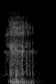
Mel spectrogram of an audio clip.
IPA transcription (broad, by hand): ʁ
